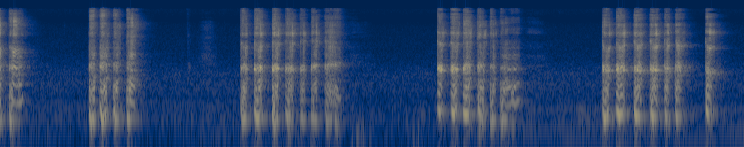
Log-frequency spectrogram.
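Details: A young boy playfully imitates an adult man's cough and throat clearing in five quick voiced bursts.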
